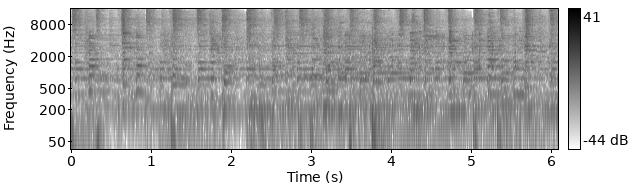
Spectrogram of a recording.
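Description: Live country-bluegrass band in an instrumental break: banjo and resonator guitar picking over a steady drum beat.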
